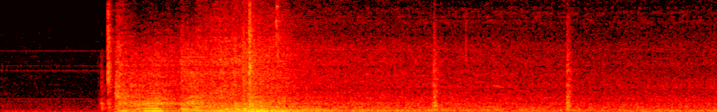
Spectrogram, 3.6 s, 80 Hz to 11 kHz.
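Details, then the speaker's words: BMW E46 compact, 2.0 N42 engine, after replacing a bad ignition coil with a known-good spare: short crank, engine catches at once and settles into a smooth, even idle with no misfire stumble; normal start. "so the engine starts just fine now let's give it some gas"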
